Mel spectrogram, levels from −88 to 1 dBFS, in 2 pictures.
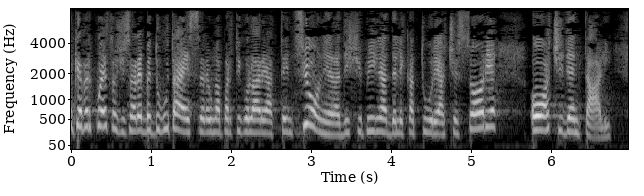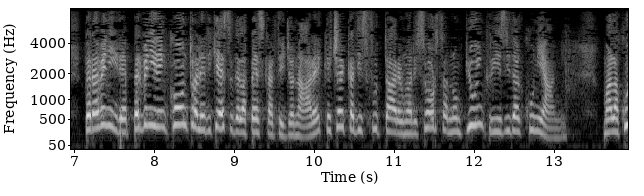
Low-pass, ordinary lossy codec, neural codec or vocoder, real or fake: none; none; none; real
